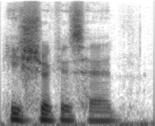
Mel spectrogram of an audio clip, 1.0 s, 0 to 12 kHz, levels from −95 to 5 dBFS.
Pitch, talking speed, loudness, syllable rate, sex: 100 Hz, 230 wpm, -16 LUFS, 5.3 syllables/s, male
